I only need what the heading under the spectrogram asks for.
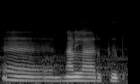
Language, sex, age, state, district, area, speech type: Tamil, female, 60+, Tamil Nadu, Kallakurichi, rural, spontaneous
